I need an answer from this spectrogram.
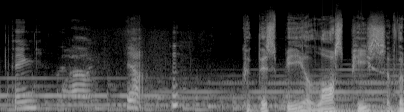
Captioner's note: chuckles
